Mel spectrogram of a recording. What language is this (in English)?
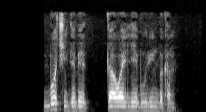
Central Kurdish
